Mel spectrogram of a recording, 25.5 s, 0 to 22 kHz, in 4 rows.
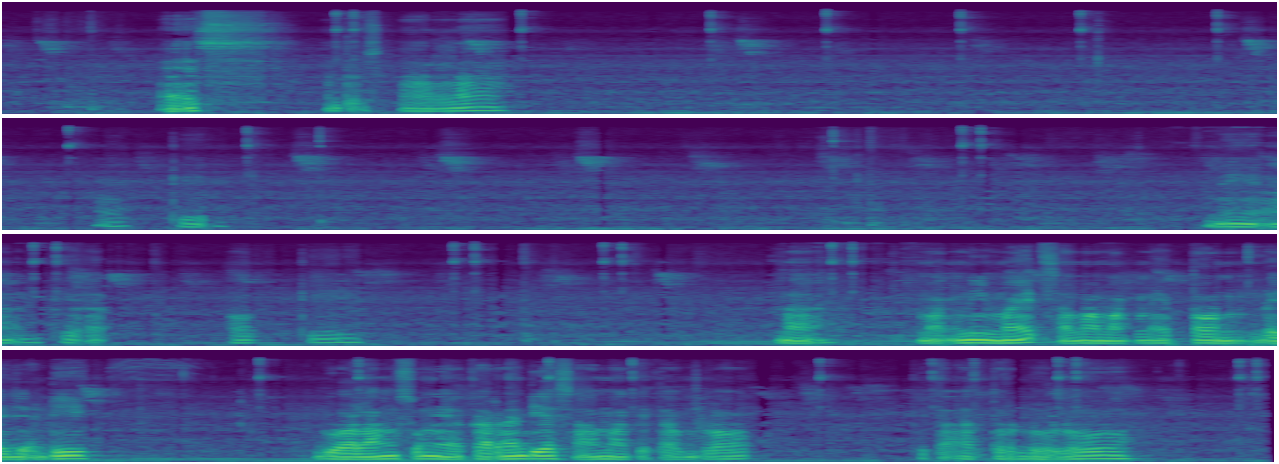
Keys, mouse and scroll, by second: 0.9 s, 3.1 click, 4.6 click, 5.9 click, 7.2 click, 8.5-11.2 middle drag, 11.2 `, 12.8 `, 14.0 r, 15.8 `, 17.1-17.4 scroll down 1, 17.4 click, 17.9-18.5 scroll down 1, 18.5-19.9 middle drag, 19.9-20.9 scroll down 1, 20.9 click, 22.4 shift+click, 23.7 click.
